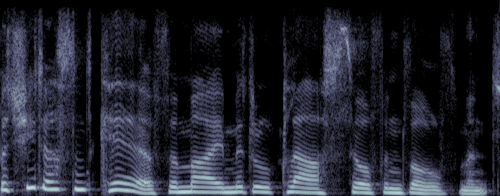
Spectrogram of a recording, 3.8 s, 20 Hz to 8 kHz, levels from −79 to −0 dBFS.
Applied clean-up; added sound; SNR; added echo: none; none; none; none.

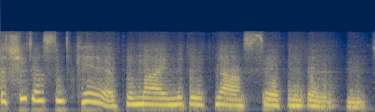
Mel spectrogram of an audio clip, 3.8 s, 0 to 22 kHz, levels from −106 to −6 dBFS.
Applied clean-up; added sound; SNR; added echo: neural mask model RNNoise.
